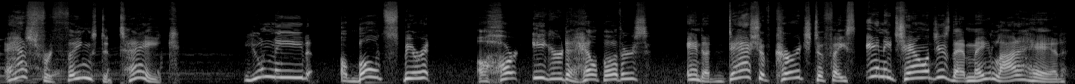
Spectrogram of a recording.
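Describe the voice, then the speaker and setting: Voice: mid-range voice, sing-song, measured pace, soft background music. A performer voicing a cheery, theatrical event host welcoming adventurers in a game cutscene.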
